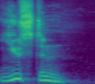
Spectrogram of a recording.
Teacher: people from the Northeast who don't pronounce the H in Houston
